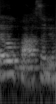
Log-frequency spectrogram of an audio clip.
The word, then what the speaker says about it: opossum: Baba Daz says, I've never said opossum. That was just how it's spelled. I mean, Silent O. She's pushing. She's really pushing for that silent O.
